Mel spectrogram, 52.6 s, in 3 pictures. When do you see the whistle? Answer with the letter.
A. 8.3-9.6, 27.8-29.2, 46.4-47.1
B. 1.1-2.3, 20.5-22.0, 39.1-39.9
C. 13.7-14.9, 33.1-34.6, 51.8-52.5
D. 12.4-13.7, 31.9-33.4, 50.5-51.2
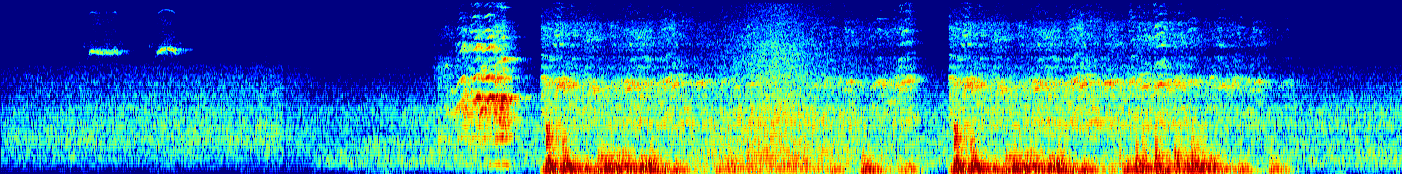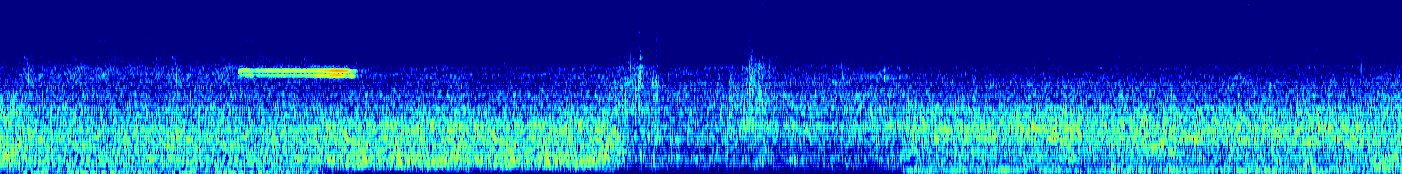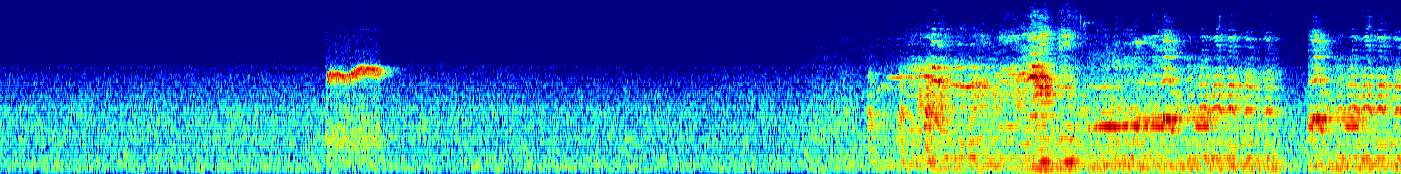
B.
